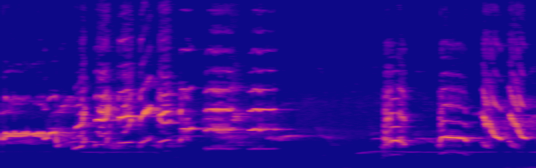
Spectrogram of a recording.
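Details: Oriental magpie-robin in full song, played to provoke other magpie-robins: rich varied phrases of whistles, chattering notes and buzzy trills, a brief pause near mid-clip, then fresh sweeping whistled phrases.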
